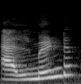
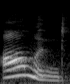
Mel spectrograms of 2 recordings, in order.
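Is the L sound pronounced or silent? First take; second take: pronounced; silent. First: The L sound is pronounced. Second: The L sound is silent. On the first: The speaker calls it wrong. "and not almond" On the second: The speaker calls it right. "correctly pronounced as almond"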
